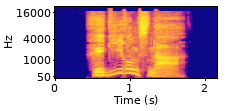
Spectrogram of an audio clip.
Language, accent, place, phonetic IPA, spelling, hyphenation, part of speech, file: German, Germany, Berlin, [ʁeˈɡiːʁʊŋsˌnaː], regierungsnah, re‧gie‧rung‧snah, adjective, De-regierungsnah.ogg
- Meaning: close to the government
